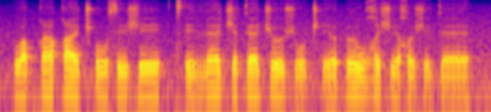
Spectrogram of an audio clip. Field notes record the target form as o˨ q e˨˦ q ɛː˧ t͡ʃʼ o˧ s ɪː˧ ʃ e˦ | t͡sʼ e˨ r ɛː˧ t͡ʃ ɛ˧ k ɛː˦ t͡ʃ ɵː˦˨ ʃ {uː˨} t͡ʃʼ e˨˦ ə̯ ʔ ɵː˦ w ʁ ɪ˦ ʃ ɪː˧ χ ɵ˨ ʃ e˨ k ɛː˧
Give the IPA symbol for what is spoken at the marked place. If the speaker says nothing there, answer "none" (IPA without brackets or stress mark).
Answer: oː˨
